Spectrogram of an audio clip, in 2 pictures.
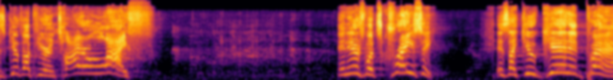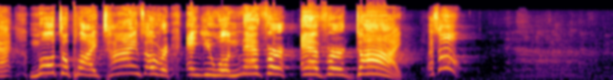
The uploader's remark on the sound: EQUIP Conference 2022 – Main Session 1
